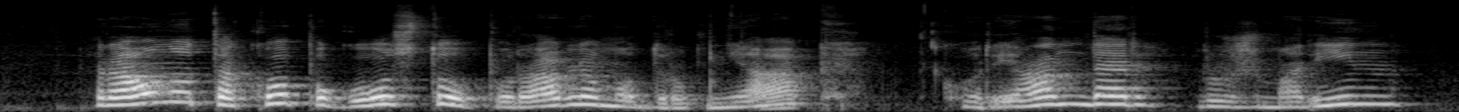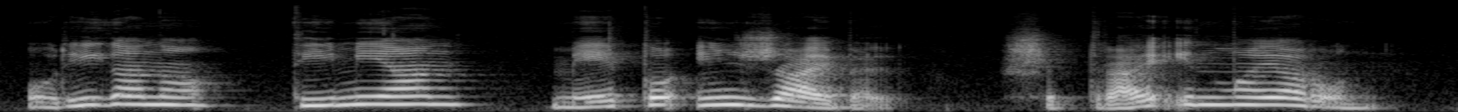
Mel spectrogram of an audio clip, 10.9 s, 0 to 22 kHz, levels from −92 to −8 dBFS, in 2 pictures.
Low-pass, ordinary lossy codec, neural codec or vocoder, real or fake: 19.8 kHz; none; none; real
